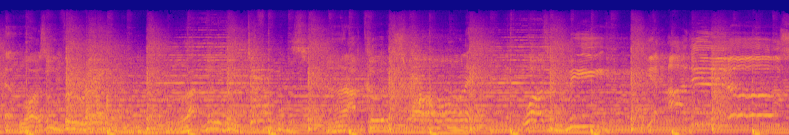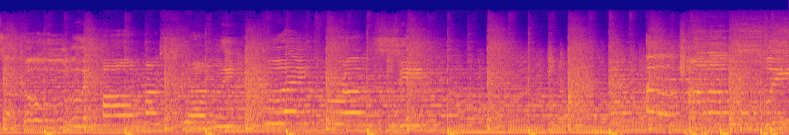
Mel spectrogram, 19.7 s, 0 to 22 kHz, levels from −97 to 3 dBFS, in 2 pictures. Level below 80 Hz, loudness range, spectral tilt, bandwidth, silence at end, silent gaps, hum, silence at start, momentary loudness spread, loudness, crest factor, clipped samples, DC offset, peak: -28 dBFS; 1 LU; -5.5 dB/octave; 15 kHz; 0 s; none; none; 0 s; 4 LU; -17 LUFS; 16 dB; under 0.1%; under 0.1%; -2 dBFS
